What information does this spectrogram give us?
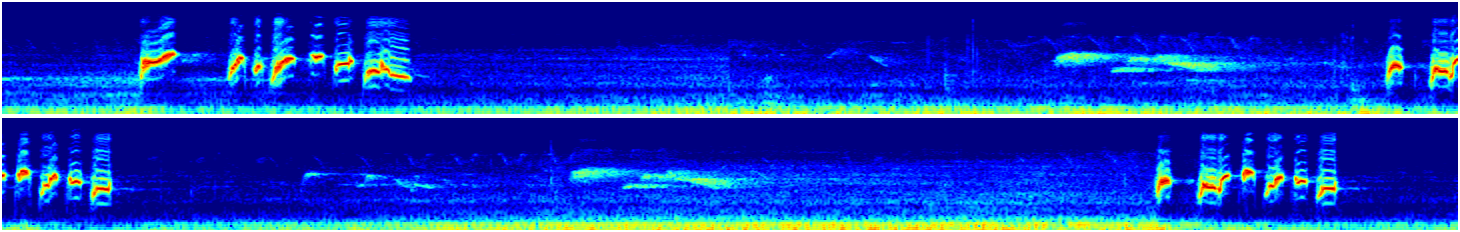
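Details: Caged-bird Red-whiskered bulbul song from Thailand, played to make birds excited. Three loud phrases of five to six rapid, liquid notes come about four and a half seconds apart, with softer calls from other birds in between.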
